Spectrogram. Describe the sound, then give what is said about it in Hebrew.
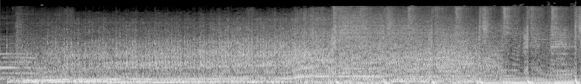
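Loud car engines rev and climb in pitch over a constant roar, with tires squealing and skidding near the end, like a burst of motorsport action with no voices. “חממו מנועים”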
